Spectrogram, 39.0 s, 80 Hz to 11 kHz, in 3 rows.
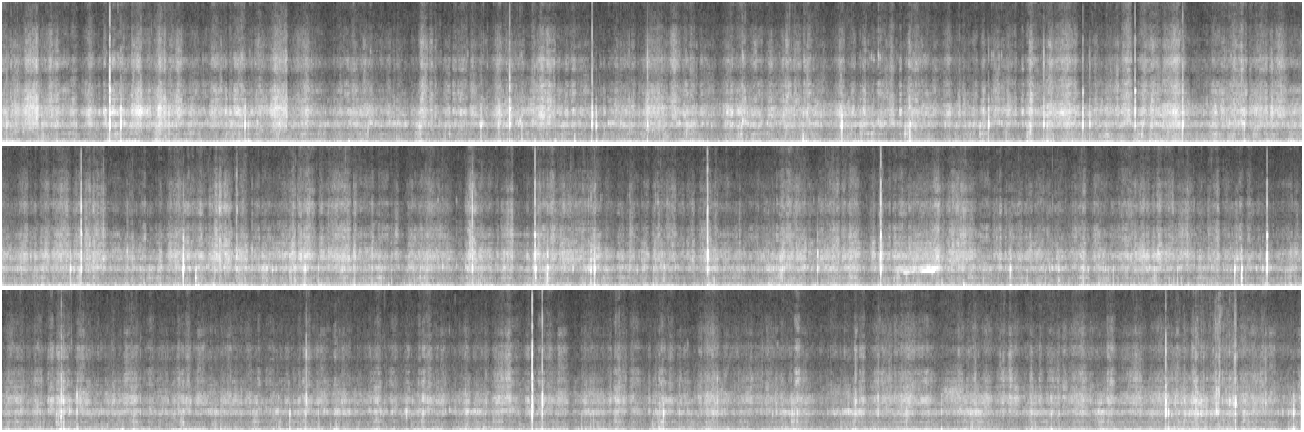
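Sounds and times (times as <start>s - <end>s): wind rumble on microphone: 0.0s - 38.9s
short rising chirp: 21.9s - 22.4s.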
